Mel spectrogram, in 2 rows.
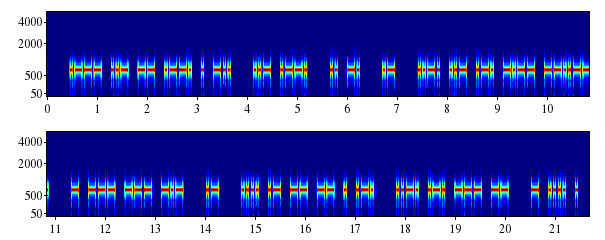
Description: Morse code, heard as a keyed tone, about 25 wpm, spaced as for 22 wpm, 700 Hz. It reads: JUMPED UP IN A FURY, TOOK A HAMMER FROM THE
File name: Pinocchio / Pinocchio ch4 18 25 ik1hge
